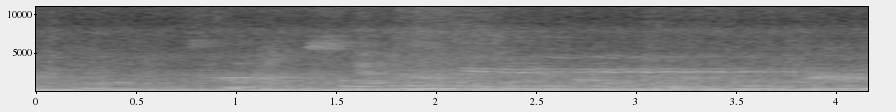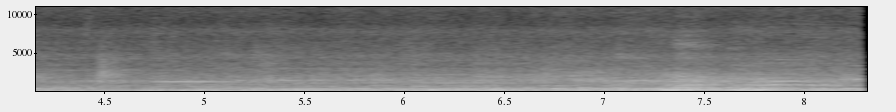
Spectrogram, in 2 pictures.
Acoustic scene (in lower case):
restaurant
